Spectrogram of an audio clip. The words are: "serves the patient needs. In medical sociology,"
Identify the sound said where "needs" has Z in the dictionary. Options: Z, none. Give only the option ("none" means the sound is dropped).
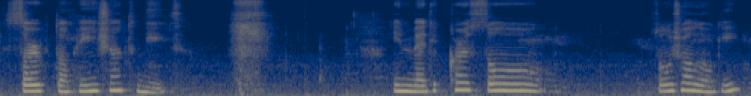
none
